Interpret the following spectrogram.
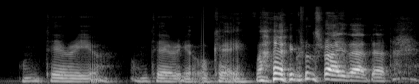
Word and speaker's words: Ontario: so you never never know beforehand ontaria is pronounced with more of a short e sound onario Ontario okay I could try that that's a difficult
